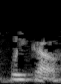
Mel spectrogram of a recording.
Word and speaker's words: Waco: I'm Waco. Yes, Waco. That's not what it looks like at all on the screen.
